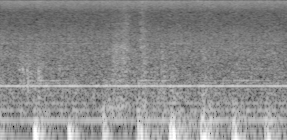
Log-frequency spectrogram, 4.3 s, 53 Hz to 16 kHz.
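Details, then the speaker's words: Mid-1980s Sears Turn of the Century 5-blade ceiling fan (Lasko, Sanyo motor, model 435.115500), first test in reverse on low since the new transistor and potentiometer: faint steady hum, soft thumps about twice a second, slightly slower; a good low. "that's a pretty good restaurant low actually that's a really good restaurant low"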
